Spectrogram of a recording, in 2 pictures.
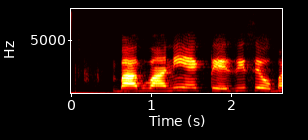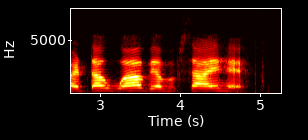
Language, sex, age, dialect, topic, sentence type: Hindi, female, 18-24, Marwari Dhudhari, agriculture, statement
